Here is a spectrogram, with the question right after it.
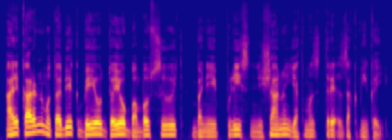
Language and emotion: Kashmiri, neutral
